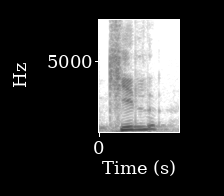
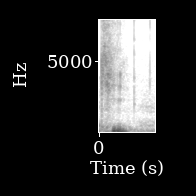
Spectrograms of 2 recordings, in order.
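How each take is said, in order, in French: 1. Le son final l est prononcé. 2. Le son final l est omis. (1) "le qu'il devient qui" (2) "devient qui"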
